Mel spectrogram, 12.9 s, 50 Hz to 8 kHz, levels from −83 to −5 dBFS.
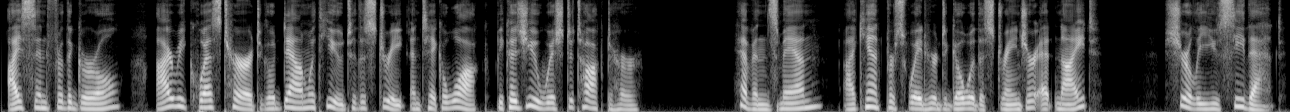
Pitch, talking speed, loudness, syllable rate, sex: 155 Hz, 205 wpm, -20 LUFS, 5.0 syllables/s, male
